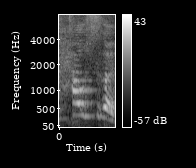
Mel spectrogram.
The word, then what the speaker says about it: house: 여기서 house가 얘들아 동사로 쓰여졌네. 어떻게 알아? 이게 주격 관계대명사야, 그렇지? 바로 동사가 나왔을 거야. 자, 그러면 house가 얘들아 동사로 쓰여지면 house가 아니라 house로 발음이 되고 뭐뭐 할 장소를 혹은 뭐뭐 할 집을 마련하다라는 뜻이야.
